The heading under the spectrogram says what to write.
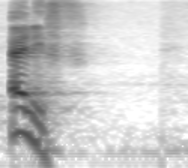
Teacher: গলা এবং মুখের শূন্যস্থান হতে আলিফ হরফটি উচ্চারিত হয়।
